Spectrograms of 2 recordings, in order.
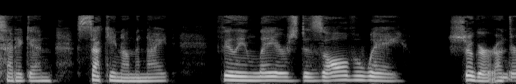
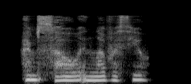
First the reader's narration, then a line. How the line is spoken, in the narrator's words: she said, lips moving weakly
